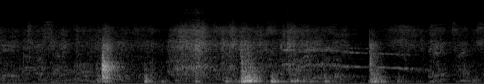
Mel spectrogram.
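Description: A plastic chair scrapes and knocks on the floor.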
